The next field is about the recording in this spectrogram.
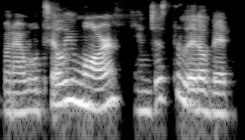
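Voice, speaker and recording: A woman's voice: lowish voice, a little fast. A woman teaching an English idiom in an online lesson, speaking patiently with simple explanations and frequent ums. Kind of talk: slow online vocabulary lesson. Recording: dull lo-fi recording.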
